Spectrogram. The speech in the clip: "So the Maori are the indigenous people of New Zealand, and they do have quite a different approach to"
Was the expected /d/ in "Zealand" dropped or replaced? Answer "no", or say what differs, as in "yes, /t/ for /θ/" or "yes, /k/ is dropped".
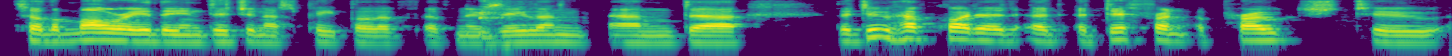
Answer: no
